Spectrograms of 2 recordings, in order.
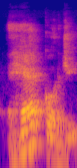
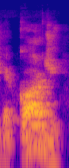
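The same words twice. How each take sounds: First: The stress is on the first syllable. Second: The stress is on the second syllable. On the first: The speaker calls it wrong. "é um barbarismo" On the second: The speaker calls it right. "em vez de"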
